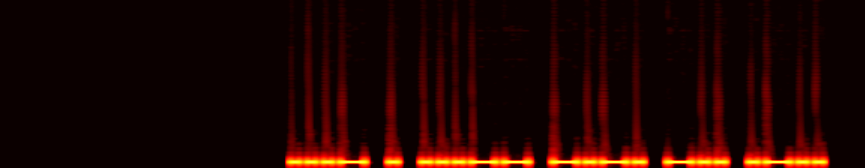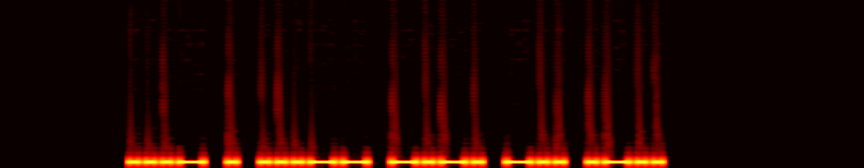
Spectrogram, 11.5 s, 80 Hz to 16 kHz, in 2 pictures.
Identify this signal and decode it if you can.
Morse code, heard as a keyed tone, about 22 wpm, 700 Hz. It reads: VE3CDL VE3CDL
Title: DXCC-100 Call Signs - 6 Characters - Repeated 2x - 22wpm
